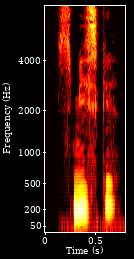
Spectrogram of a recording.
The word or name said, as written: smiske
